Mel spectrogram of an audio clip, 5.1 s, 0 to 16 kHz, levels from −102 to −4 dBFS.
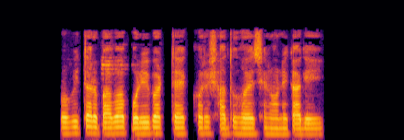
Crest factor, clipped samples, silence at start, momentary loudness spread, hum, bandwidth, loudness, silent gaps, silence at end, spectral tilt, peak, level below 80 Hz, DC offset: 18 dB; under 0.1%; 0.75 s; 7 LU; none; 8.2 kHz; -18 LUFS; 2.06-2.14 s, 2.36-2.41 s; 1 s; -4 dB/octave; -2 dBFS; -62 dBFS; under 0.1%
